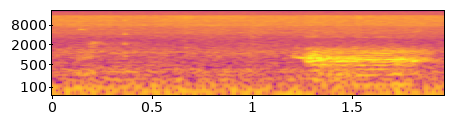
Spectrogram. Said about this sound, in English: Let's... hear the dog snoring.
